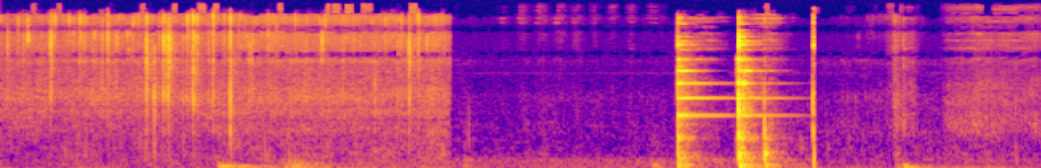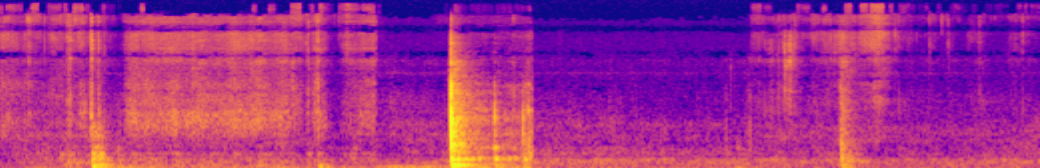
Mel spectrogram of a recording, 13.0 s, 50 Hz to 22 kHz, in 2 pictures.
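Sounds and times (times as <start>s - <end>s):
kitchen utensils knocking and scraping: 4.2s - 5.1s.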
